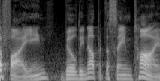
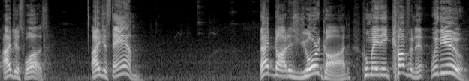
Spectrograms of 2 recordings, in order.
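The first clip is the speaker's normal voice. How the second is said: higher, louder preaching climax; rising pulpit fervor; fervent preaching; 8 semitones higher, 6 dB louder than usual. Acted. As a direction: lift the congregation with each phrase. Preaching builds to full force.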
